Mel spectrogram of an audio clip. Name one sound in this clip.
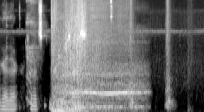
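A heavy blow lands with a crunch.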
